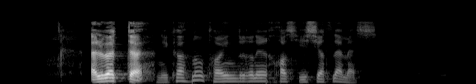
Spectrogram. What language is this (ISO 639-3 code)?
uig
